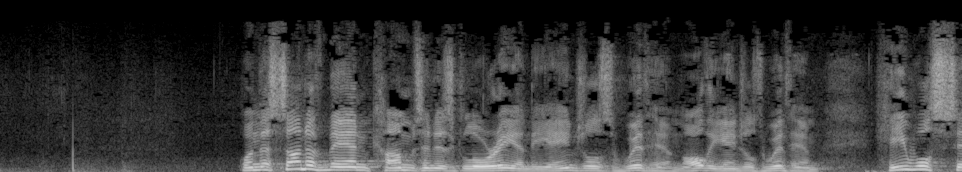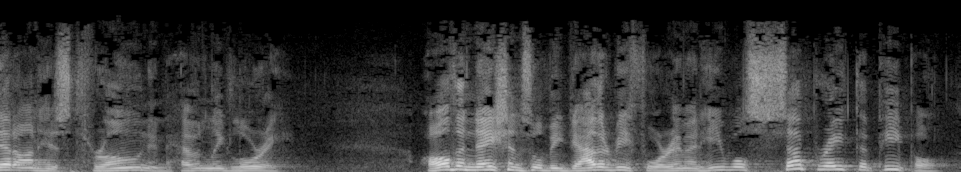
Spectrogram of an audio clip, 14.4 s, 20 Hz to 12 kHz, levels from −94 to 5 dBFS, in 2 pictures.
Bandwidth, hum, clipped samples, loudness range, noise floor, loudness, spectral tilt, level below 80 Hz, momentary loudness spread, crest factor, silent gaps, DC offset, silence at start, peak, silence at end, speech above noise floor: 11 kHz; none; under 0.1%; 4 LU; -58 dBFS; -20 LUFS; -4.5 dB/octave; -52 dBFS; 10 LU; 18 dB; none; under 0.1%; 1.85 s; -2 dBFS; 0.15 s; 38 dB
